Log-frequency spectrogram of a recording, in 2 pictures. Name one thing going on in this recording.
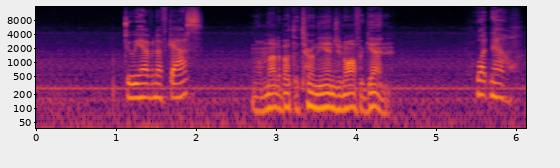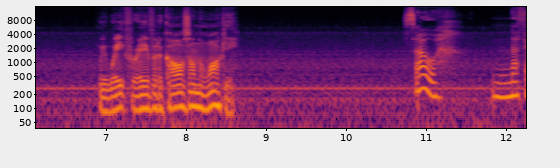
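A young woman speaks softly.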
